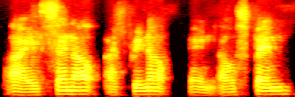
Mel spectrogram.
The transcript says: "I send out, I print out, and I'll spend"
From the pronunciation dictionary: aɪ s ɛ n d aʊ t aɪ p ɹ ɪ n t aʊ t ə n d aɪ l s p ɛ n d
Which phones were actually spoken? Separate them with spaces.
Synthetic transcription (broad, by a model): aɪ s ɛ n aʊ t aɪ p ɹ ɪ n aʊ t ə n aɪ l s p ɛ n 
